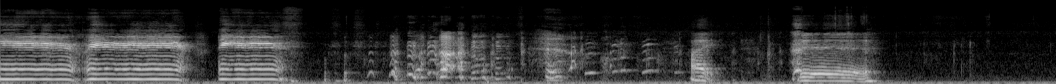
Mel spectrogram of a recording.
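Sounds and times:
voice imitating a cicada in Mongolian throat singing style: 0.0 - 3.1
speech: 0.8 - 2.9, 8.0 - 8.5
laughter: 2.9 - 7.0.

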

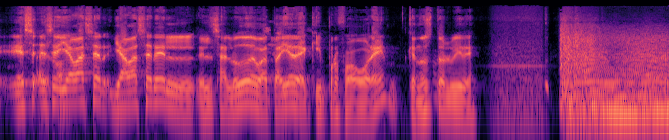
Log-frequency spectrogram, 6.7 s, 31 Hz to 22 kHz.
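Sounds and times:
speech: 0.0 - 5.1
deep seismic charge explosion sound effect played from a soundboard: 5.6 - 6.6.

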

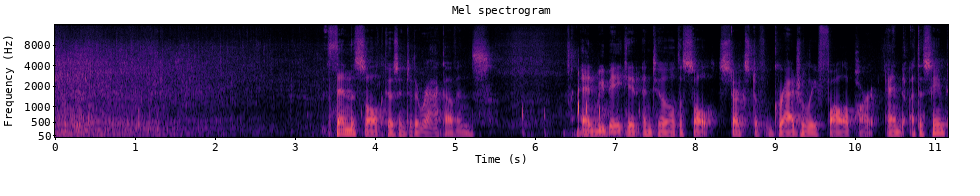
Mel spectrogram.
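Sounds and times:
water boiling in a salt pan: 0.0 - 5.0
speech: 3.5 - 5.5, 6.5 - 11.1.

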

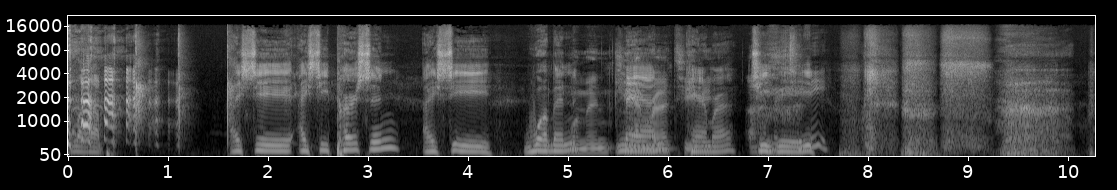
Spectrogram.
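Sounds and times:
laughter: 0.0 - 1.2
speech: 0.2 - 0.5, 1.6 - 8.1
heavy labored breathing: 7.7 - 10.2.

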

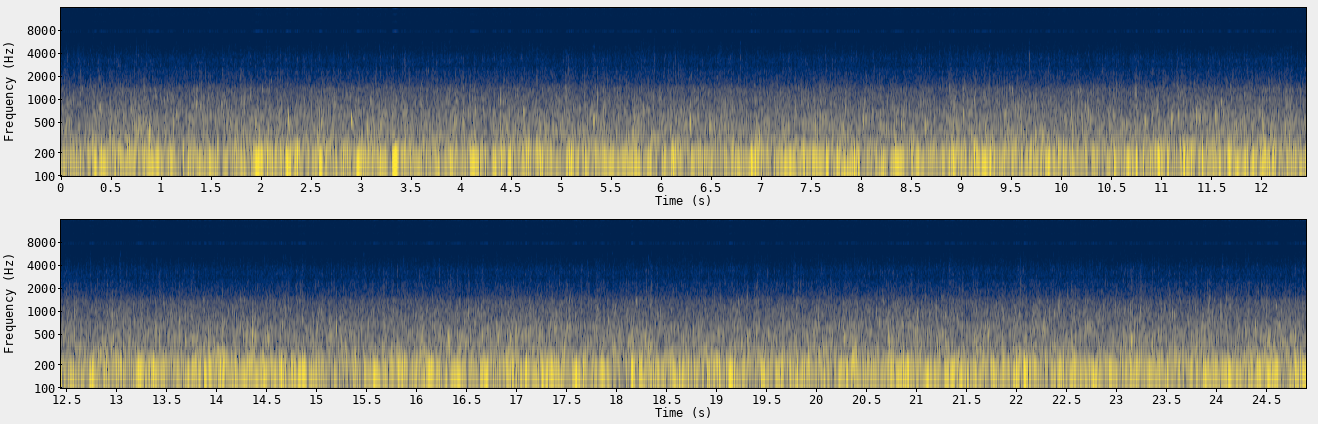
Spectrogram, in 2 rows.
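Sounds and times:
water rush: 0.0 - 24.8.

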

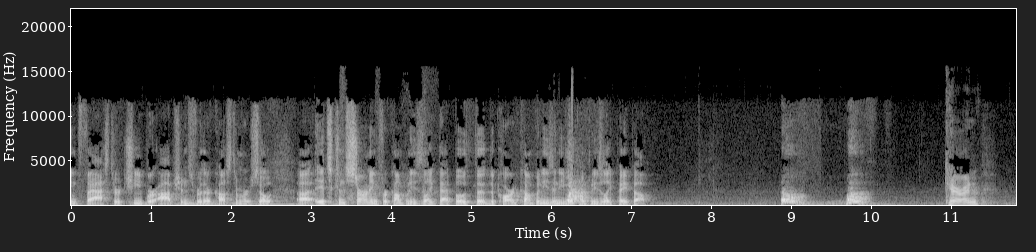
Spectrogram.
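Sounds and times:
speech: 0.0 - 7.3, 11.0 - 11.5
dog barking: 6.2 - 6.6, 8.9 - 10.1.

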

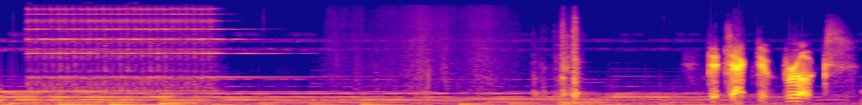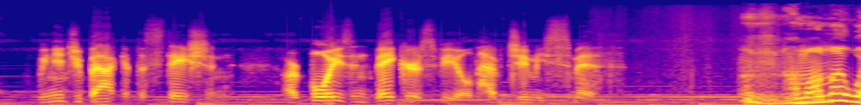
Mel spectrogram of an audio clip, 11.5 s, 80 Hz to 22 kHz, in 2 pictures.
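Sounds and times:
bright buzzy telephone ring: 0.2 - 2.7
soft rustle: 2.1 - 3.9, 9.9 - 10.7
dull thunk: 3.5 - 4.0
speech: 4.8 - 9.9, 10.6 - 11.4.

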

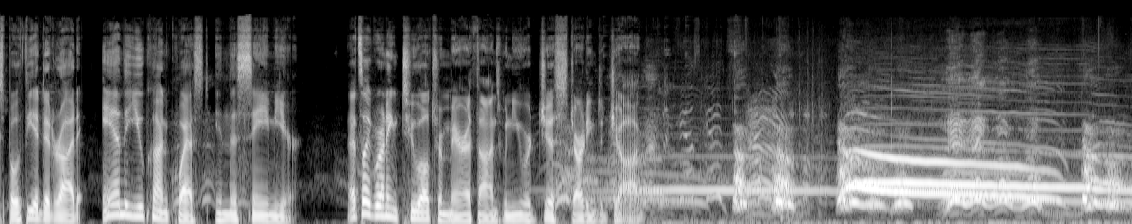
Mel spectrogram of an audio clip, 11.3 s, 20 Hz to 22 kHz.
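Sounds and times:
speech: 0.0 - 6.7
huskies yipping: 1.7 - 2.2, 5.4 - 11.3
racing and retired huskies howling in a mushers' kennel: 5.2 - 11.3.

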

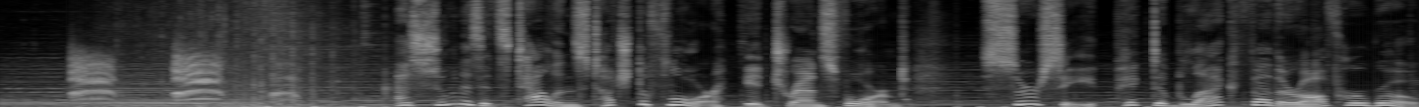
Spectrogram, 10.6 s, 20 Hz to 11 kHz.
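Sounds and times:
raven cawing: 0.5 - 2.4
speech: 3.0 - 10.6.

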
